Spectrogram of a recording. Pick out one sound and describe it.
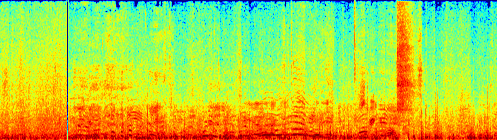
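Young women talk and laugh nearby with animation.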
